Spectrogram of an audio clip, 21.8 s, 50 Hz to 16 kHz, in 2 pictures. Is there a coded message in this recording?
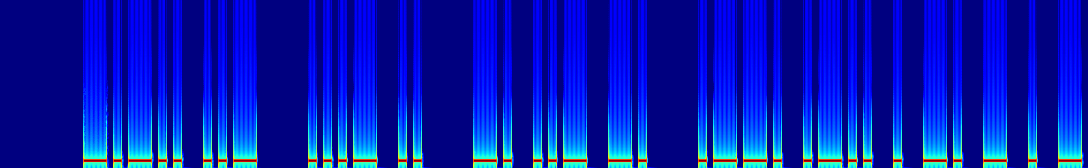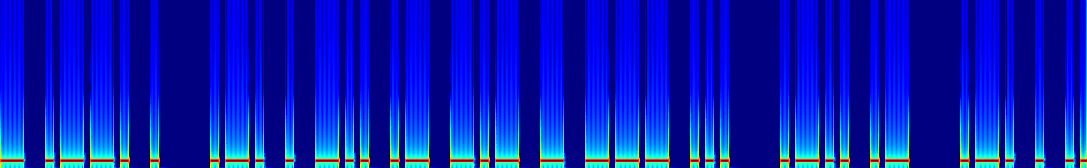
Yes: Morse code (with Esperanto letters) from 0.8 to 21.8 s, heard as a keyed tone, machine-sent, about 16 wpm, 790 Hz. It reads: ĈU VI NUN PLENTEMPE REDAKTOS LA …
